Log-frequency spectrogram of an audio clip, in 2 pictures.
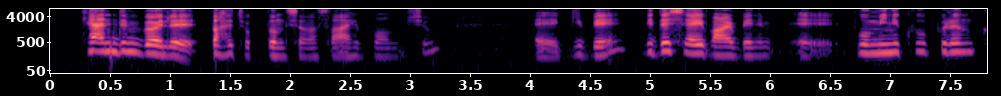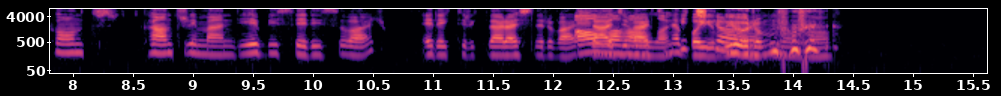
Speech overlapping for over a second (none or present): present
